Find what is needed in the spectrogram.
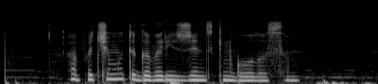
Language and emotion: Russian, neutral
